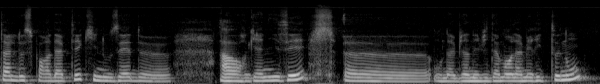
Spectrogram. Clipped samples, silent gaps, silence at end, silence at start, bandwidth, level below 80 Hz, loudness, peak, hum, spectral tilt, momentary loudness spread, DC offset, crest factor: under 0.1%; none; 0.05 s; 0 s; 17 kHz; -60 dBFS; -24 LUFS; -6 dBFS; none; -7 dB/octave; 7 LU; 0.2%; 18 dB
